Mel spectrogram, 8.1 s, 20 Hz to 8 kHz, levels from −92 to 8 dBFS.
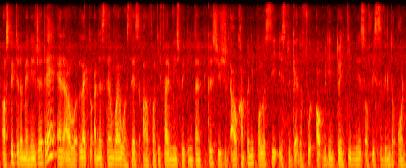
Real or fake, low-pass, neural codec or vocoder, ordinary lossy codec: fake; 7.2 kHz; vocoder, 44.1 kHz, 128 mel bands every 512 samples, BigVGAN v2; none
